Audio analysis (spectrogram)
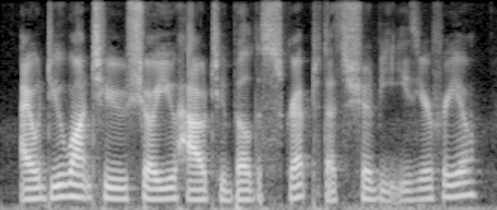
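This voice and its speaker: In a very clean recording with a silent background, a man with a fairly low pitch speaks at a moderate pace with ordinary pitch variation in an unremarkable speaking voice. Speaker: cybersecurity instructor. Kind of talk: screen-recorded tutorial.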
